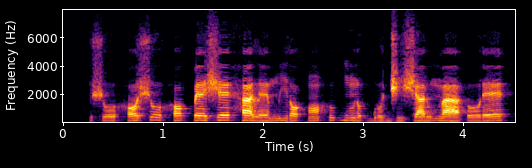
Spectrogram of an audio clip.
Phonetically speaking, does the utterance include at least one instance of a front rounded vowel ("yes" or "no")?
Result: no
